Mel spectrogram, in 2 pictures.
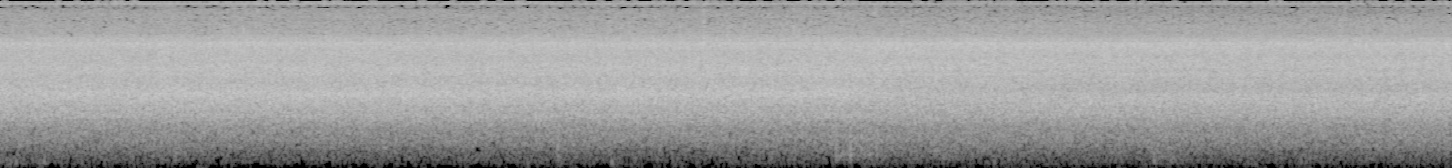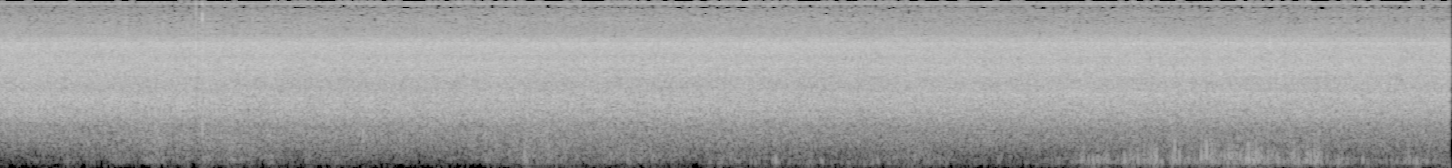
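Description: Heavy rain falling steadily on rooftops, a dense, even hiss that holds at the same level throughout.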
